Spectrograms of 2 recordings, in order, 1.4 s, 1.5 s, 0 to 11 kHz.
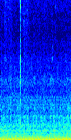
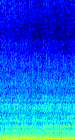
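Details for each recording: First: RAM 3500 diesel idling after fuel filter replacement, after cycling the key to prime the filter housing; steady, even low diesel rumble with no stumble or surging once all air is purged. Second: Ram 3500 diesel just after replacing fuel filters and priming by key cycling: deep idle with slightly loping uneven beat as the filter housing still purges air, then levels out; uneven idle from air in fuel.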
